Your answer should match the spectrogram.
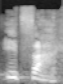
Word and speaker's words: Yitzhak: In Hebrew, it's Yitzhak. We pronounce it Isaac.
